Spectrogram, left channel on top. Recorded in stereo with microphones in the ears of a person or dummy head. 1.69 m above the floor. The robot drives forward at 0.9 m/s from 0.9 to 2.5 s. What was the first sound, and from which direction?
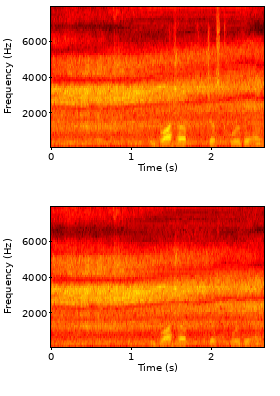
A lawn mower, 15° left (ahead or behind).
